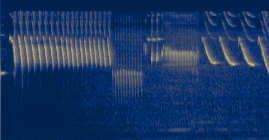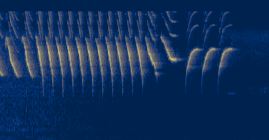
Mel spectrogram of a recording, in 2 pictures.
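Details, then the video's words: Canary singing for training, opening with a rapid high trill, a brief low buzz and a nasal tone, then many rhythmic downsweeping whistles that slow into a few separate notes. "The most popular canary training!! Your belgian canary will sing a lot"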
